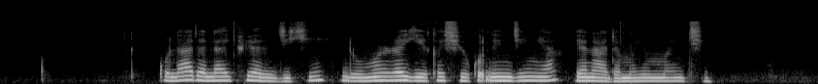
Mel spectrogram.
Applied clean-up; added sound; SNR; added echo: neural separator model SepFormer DNS4.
